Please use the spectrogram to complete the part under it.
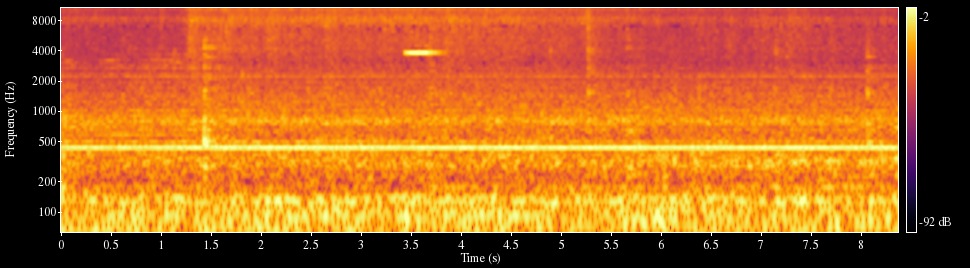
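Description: Wooden chopsticks scrape and tap against a frying pan.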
